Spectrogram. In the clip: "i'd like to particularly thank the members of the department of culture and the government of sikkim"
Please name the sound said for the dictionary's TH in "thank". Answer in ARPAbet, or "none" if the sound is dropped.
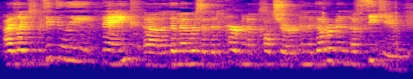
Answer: TH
